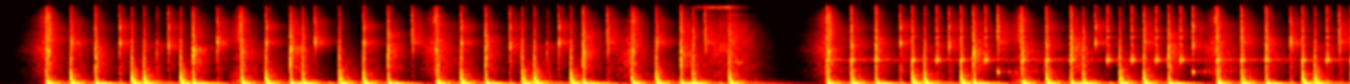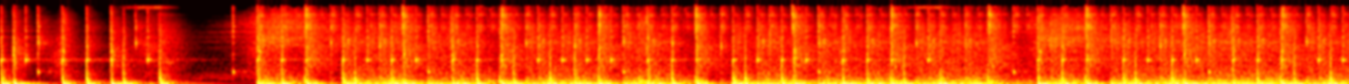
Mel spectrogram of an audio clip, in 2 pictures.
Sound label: Big Beat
